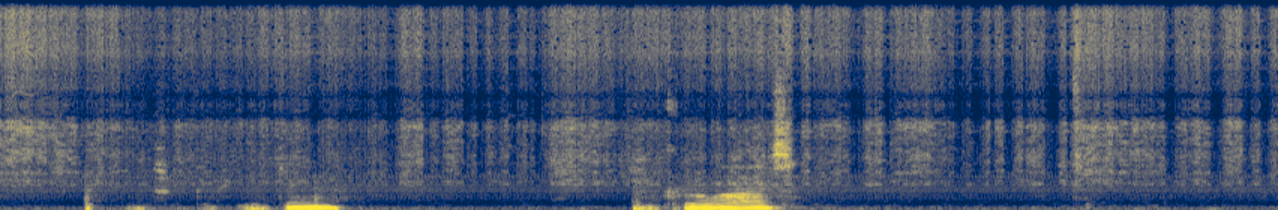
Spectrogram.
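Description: A man's voice making two brief wordless hesitation sounds, about two seconds in and again near the middle, with a few faint clicks and quiet room tone in between.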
